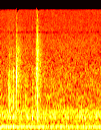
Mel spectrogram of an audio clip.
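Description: A few faint crinkles from a plastic food pouch being handled and lifted out of a plastic bucket, all within the first second, over a steady low hum.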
